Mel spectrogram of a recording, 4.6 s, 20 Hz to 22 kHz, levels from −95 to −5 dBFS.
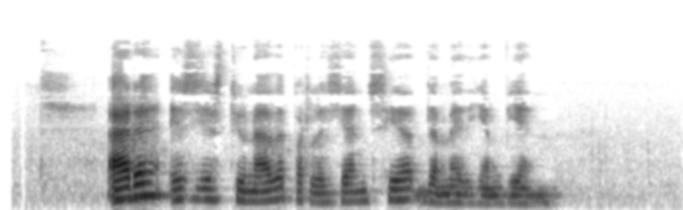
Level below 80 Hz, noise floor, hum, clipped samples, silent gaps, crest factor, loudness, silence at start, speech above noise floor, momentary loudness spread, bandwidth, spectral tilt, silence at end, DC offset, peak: -72 dBFS; -65 dBFS; none; under 0.1%; none; 24 dB; -23 LUFS; 0.7 s; 42 dB; 15 LU; 10.5 kHz; -6.5 dB/octave; 0.9 s; under 0.1%; 0 dBFS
